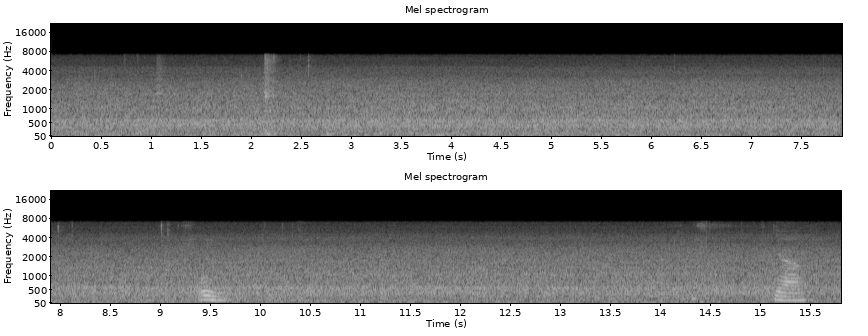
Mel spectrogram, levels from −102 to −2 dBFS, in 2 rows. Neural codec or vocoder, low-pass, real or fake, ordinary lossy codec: none; 7.2 kHz; real; none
